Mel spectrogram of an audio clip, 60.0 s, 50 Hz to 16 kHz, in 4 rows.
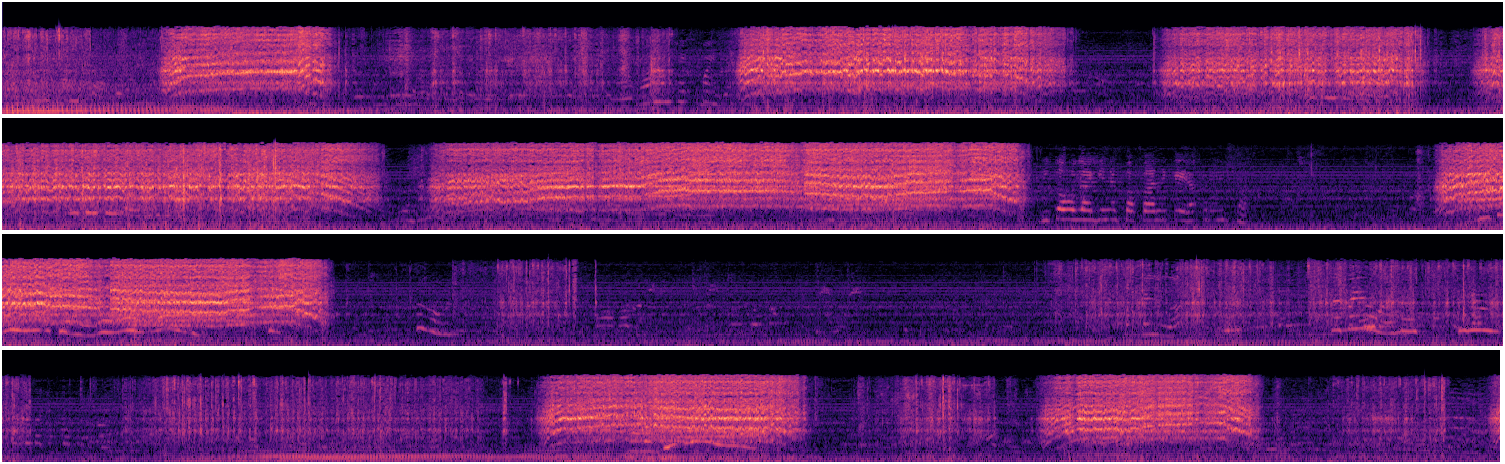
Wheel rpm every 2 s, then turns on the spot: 30, 120, 10, 50, 210, 50, 140, 90, 170, 70, 160, 200, 100, 0, 40, 190, 100, 10, 0, 0, 10, 20, 20, 10, 30, 130, 100, 40, 130, 10.
4-6 40-44 46-50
